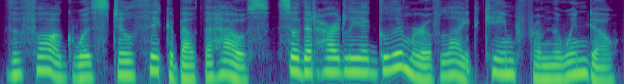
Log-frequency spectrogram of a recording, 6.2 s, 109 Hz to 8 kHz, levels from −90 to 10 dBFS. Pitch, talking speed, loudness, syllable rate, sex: 175 Hz, 185 wpm, -17 LUFS, 4.0 syllables/s, female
